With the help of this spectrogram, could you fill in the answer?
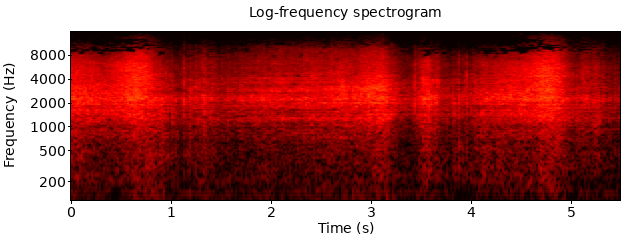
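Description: A sealed, filled-looking orange plastic-film Taiyo snack packet is held up and crinkled, twisted and shaken by hand with the fingertips. It makes a continuous, bright crackling rustle that swells louder in several waves, with almost no low end.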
